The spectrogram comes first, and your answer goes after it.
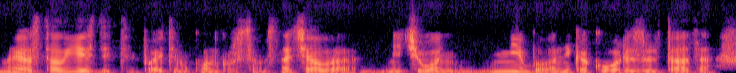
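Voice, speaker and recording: Speaking at a moderate pace with hardly any pauses, a man uses a medium pitch, ordinary pitch variation and vocal fry. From Luhansk, eastern Ukraine. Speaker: singer-songwriter. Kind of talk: interview.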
